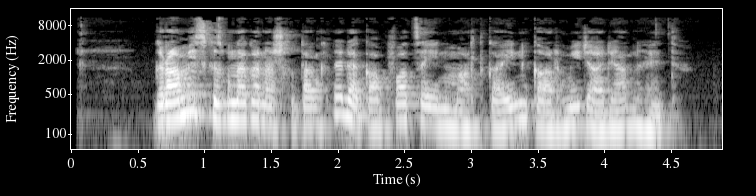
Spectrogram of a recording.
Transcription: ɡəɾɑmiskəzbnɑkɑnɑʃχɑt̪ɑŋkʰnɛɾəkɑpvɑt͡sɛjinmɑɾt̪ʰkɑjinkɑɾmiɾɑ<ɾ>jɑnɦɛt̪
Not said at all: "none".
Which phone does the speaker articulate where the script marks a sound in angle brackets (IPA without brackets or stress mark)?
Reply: ɾ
